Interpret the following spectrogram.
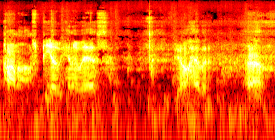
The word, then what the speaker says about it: ponos: Now, the derivative in the etymology, this is from a derivative of 4192, which is, looks like Ponos, P-O-N-O-S. If y'all have it, pronounce that for you.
